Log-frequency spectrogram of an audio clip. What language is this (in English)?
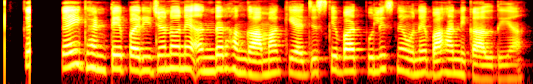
Hindi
